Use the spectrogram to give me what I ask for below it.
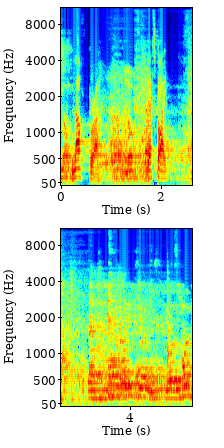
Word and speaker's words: Loughborough: I don't know how to pronounce his name. No? Loughborough.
